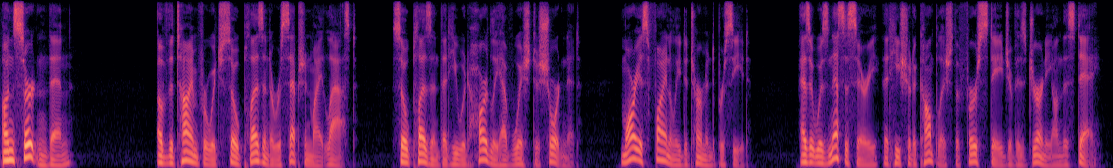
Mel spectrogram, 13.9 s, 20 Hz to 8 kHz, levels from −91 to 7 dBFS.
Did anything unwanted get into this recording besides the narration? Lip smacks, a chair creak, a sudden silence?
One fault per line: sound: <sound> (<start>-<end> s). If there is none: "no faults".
no faults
